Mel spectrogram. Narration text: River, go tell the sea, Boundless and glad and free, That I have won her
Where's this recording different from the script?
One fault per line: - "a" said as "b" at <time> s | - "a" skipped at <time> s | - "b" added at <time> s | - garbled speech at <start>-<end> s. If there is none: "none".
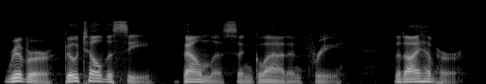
- "won" skipped at 4.4 s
